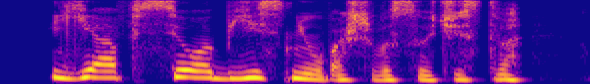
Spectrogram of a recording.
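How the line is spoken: Flustered exclamation. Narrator (Russian): воскликнула я, чувствуя, как горят щеки

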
